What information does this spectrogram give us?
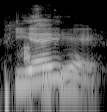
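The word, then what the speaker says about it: Peay: game is that awesome how do you say that p.a austin yes like an ipa ooh okay austin pa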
